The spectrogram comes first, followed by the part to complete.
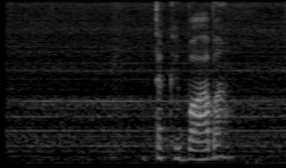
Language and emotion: Russian, neutral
